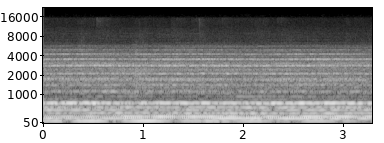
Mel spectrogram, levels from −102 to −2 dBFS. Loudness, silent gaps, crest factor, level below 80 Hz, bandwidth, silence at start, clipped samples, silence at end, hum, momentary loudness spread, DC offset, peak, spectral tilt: -19 LUFS; none; 12 dB; -44 dBFS; 6.6 kHz; 0 s; under 0.1%; 0 s; none; 1 LU; under 0.1%; -6 dBFS; -7.5 dB/octave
